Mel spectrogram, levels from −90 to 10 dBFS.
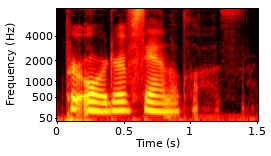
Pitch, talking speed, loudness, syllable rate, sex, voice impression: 185 Hz, 200 wpm, -16 LUFS, 7.0 syllables/s, female, feminine, adult-like, slightly relaxed, slightly weak, soft, slightly raspy, intellectual, calm, friendly, reassuring, elegant, kind, modest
